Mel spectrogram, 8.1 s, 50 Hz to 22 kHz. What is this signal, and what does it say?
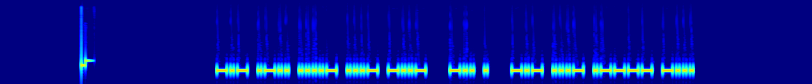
Morse code, heard as a keyed tone, about 34 wpm, 700 Hz. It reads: KL4VX DE KV1B
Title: USA Callsign DE Callsign 35wpm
